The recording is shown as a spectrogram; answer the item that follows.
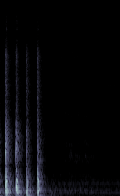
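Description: A bath-bomb mould rapped against a worktop: a quick run of sharp knocks, about four a second, that stops within the first second.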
